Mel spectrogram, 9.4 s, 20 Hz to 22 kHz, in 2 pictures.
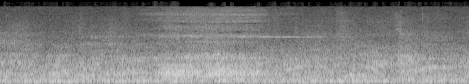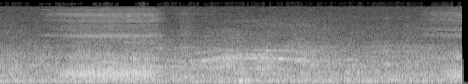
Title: Loud Snore 28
